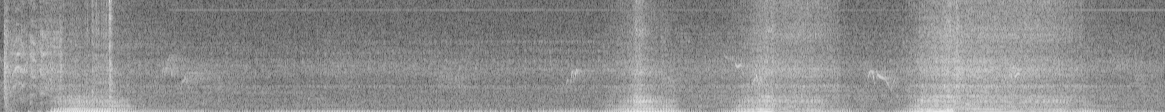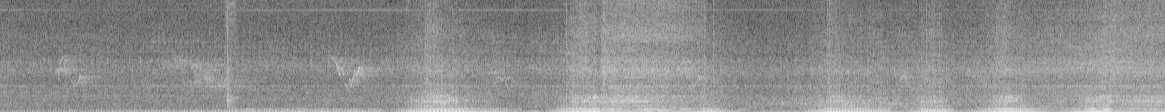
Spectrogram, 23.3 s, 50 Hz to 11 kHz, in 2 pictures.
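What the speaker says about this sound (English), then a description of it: "here is that exhaust clip" A 2022 Genesis G70's engine revs hard again and again, loud and close, each throttle blip rising and falling with deep exhaust rumble between bursts.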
